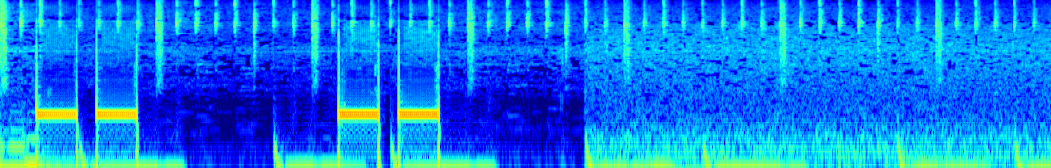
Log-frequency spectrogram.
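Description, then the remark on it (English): An outgoing phone call's ringing tone, placed by the radio station Capital Extra to a listener, sounds twice as a pair of short double rings, clear and steady, then stops as the line connects to a low background hiss. “If I call you, please answer the phone.”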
